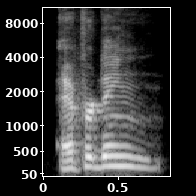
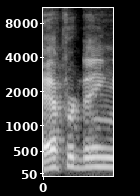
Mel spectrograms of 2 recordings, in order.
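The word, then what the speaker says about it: Eferding: what now where upper austria effing dean e-f-e-f-e-r-d-i-n-g efforting is that the way it's pronounced is that good enough upper austria-efferding okay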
